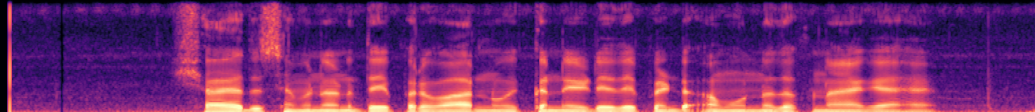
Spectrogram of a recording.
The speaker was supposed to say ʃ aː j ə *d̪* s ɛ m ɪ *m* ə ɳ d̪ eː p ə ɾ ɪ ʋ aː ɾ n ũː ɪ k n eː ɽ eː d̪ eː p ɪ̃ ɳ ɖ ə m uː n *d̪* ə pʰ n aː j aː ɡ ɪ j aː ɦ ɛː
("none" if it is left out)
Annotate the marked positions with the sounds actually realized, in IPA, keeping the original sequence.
d̪, n, d̪

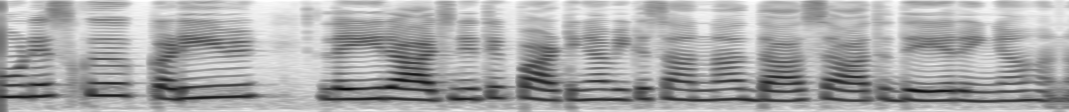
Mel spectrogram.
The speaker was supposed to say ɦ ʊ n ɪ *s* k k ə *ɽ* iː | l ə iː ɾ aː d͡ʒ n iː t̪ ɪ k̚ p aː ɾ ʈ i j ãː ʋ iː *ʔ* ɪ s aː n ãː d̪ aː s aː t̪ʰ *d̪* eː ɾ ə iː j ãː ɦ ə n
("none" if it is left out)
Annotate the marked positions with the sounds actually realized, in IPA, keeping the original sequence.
s, ɽ, k, d̪

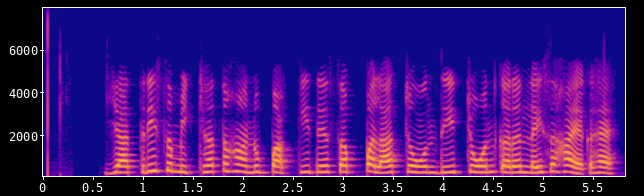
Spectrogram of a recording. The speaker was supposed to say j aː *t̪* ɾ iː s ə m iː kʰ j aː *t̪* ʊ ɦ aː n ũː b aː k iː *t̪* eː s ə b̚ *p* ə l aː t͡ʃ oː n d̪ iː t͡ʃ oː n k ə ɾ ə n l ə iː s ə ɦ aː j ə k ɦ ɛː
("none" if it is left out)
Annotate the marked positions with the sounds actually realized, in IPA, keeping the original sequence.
t̪, t̪, d̪, p

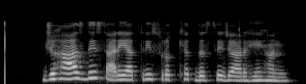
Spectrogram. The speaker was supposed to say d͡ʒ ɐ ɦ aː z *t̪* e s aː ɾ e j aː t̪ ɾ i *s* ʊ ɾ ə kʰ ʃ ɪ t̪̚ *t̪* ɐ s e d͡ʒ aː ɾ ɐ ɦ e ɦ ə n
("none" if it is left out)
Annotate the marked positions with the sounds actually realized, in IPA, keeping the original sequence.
d̪, s, d̪

